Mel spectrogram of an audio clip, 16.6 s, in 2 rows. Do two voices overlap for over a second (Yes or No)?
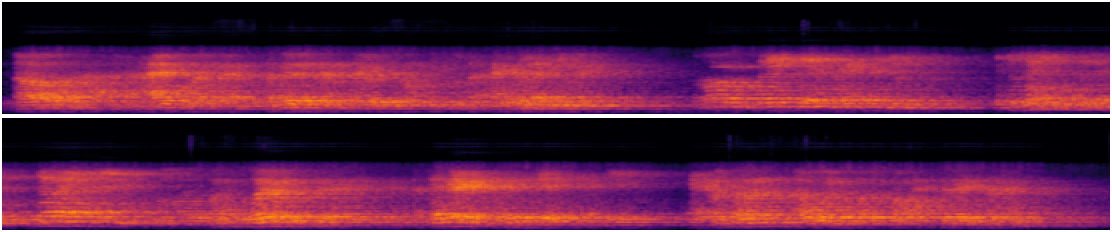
No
